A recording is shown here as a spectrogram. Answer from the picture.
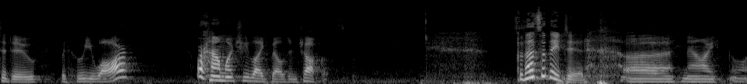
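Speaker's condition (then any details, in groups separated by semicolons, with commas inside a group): No condition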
